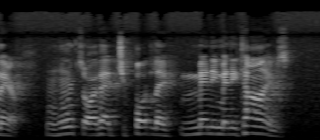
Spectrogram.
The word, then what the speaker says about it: chipotle: And that's right, I am saying chipotle. If you think I'm saying it weird, learn some Spanish, guys, because that's how you pronounce chipotle, not chipotle or anything like that. It's chipotle.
